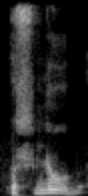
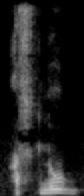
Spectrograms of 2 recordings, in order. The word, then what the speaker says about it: اسلوب: میں حاضر ہے، اور ہمارا آج کا لفظ ہے اسلوب، جو درست ہے۔ کچھ لوگ اسلوب کہتے ہیں جو غلط ہے۔ اس کے معنی ہیں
